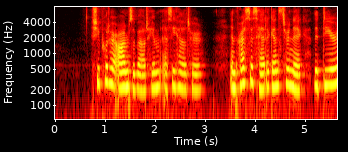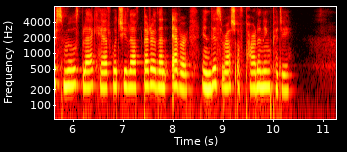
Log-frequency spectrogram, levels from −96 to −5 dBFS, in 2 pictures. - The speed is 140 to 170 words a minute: No, average, 180 wpm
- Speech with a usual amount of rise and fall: No, narrow, 2.0 semitones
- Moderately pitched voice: No, high, 225 Hz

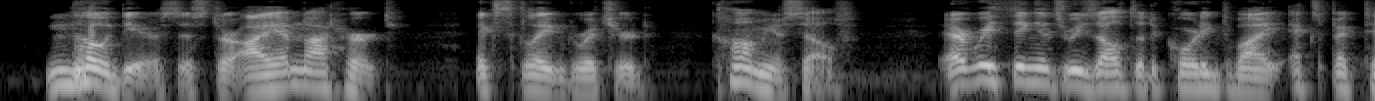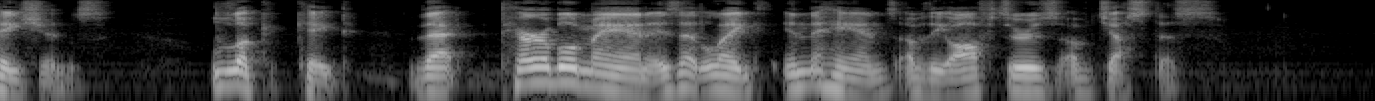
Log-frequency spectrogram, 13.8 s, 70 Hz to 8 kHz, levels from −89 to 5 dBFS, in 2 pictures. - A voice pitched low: Yes, low, 120 Hz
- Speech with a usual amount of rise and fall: Yes, average, 4.5 semitones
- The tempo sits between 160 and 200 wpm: No, average, 145 wpm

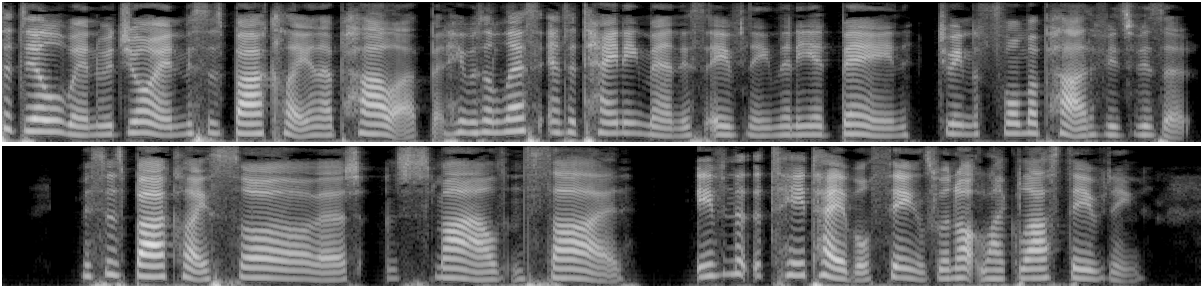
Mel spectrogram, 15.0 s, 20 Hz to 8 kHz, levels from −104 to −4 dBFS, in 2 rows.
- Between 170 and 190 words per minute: Yes, average, 185 wpm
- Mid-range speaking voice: No, high, 195 Hz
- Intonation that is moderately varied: Yes, average, 3.8 semitones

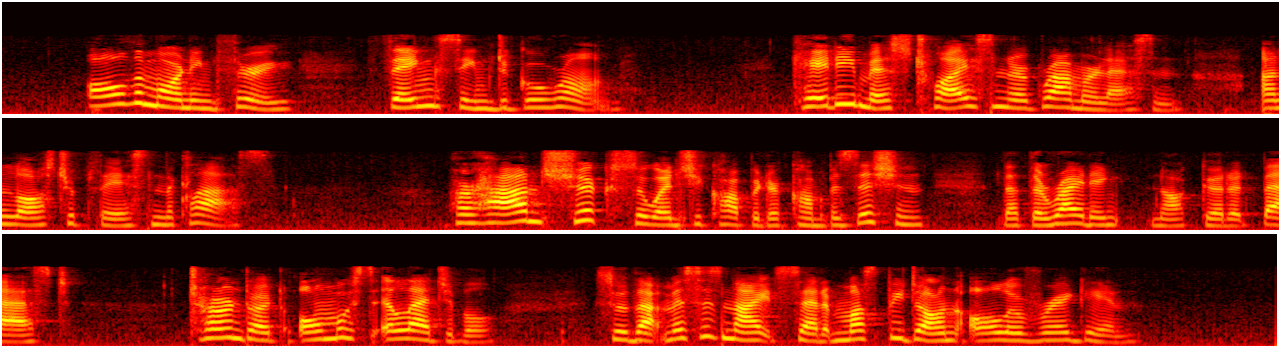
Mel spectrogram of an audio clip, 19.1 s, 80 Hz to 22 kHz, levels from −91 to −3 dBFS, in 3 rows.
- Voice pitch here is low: No, high, 245 Hz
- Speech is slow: No, average, 170 wpm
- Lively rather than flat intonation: No, average, 4.4 semitones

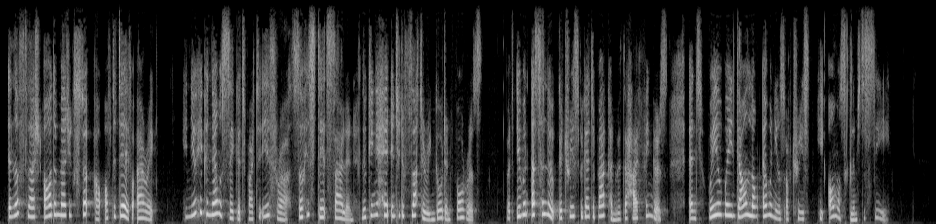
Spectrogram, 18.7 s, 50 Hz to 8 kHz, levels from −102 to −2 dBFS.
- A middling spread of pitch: No, wide, 6.1 semitones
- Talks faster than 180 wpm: Yes, average, 195 wpm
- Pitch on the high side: Yes, very high, 330 Hz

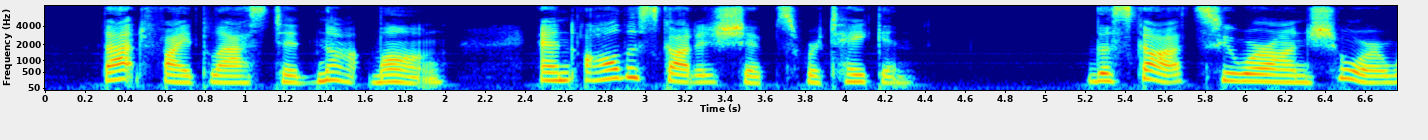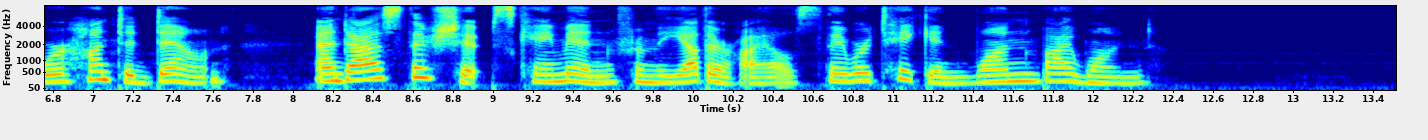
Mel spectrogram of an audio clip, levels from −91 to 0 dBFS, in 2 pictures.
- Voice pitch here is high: Yes, high, 210 Hz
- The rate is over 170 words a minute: No, average, 165 wpm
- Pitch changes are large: No, average, 3.8 semitones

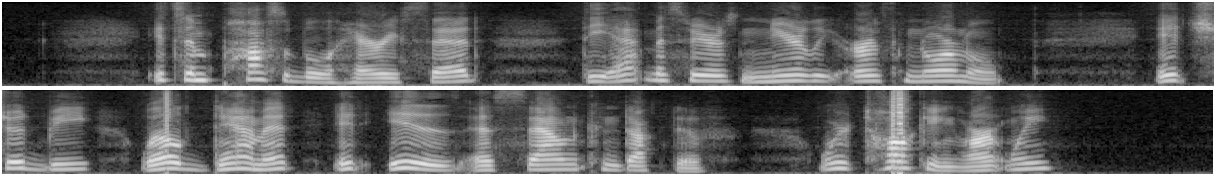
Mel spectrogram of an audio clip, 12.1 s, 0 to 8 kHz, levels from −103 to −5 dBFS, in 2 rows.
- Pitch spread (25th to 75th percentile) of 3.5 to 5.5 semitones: Yes, average, 4.0 semitones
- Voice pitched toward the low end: No, medium, 185 Hz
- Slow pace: Yes, slow, 120 wpm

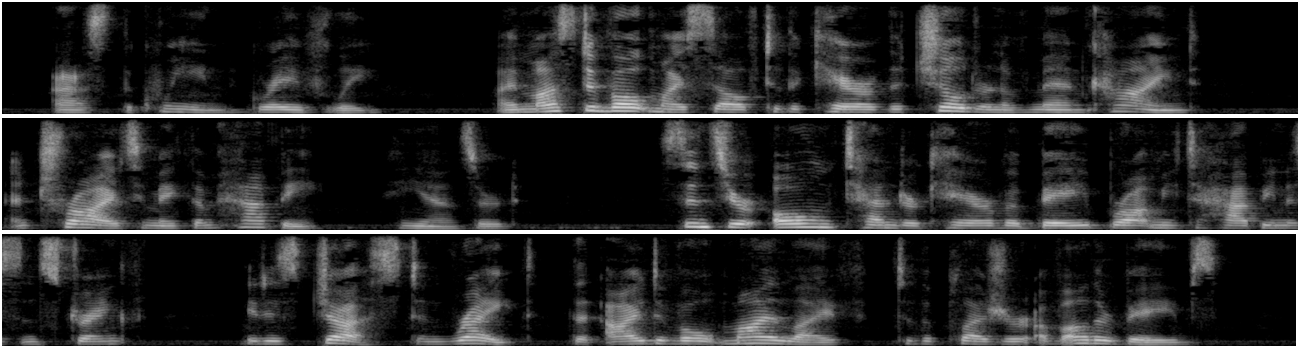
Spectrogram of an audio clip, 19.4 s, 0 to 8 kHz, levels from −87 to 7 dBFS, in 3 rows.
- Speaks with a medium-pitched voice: Yes, medium, 180 Hz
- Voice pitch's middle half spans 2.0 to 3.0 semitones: No, average, 3.8 semitones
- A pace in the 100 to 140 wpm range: No, average, 165 wpm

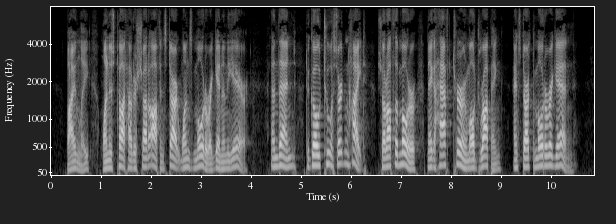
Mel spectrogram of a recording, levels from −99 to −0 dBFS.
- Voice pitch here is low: No, medium, 155 Hz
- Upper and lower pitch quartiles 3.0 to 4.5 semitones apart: No, average, 5.1 semitones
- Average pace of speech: No, fast, 215 wpm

